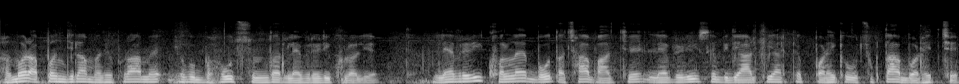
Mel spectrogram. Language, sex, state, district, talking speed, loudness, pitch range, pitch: Maithili, male, Bihar, Madhepura, 170 wpm, -17 LUFS, 100-120 Hz, 110 Hz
